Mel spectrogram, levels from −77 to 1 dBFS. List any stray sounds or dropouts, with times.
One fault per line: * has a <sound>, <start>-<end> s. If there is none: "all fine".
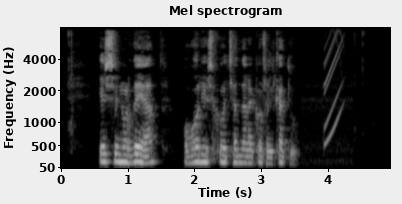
* has a chirp, 3.9-4.3 s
